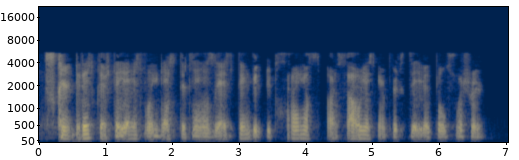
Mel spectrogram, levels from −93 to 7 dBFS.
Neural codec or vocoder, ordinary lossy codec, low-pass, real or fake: autoencoder, 22.05 kHz, a latent of 192 numbers a frame, VITS, trained on one speaker; MP3, 32 kbps; 5.4 kHz; fake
